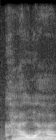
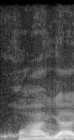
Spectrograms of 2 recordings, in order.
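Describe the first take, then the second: First: The first syllable has no glide: ga. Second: The first syllable has a w-glide: gwa. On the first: This is how people actually say it. "가야 이러죠" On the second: This is how the written character should be read. "과야 이래야 되는데"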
